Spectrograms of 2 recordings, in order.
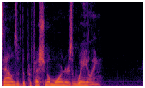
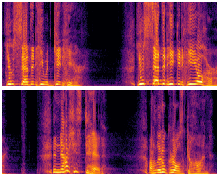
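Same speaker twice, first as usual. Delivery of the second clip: much higher and louder, slow anguished wail; grieving outburst; 11 semitones higher, 13 dB louder than usual. Acted. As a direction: cry it out at your husband in despair. Grieving mother confronts husband.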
